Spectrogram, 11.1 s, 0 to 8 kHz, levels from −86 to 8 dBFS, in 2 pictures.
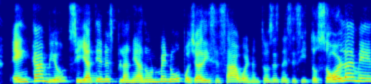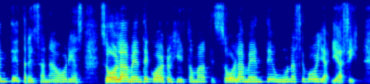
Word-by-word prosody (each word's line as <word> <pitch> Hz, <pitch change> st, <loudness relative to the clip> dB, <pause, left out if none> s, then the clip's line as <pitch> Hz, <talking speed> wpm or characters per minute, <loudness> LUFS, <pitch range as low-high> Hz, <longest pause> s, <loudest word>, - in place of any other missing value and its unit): En 220 Hz, +3 st, +3 dB
cambio, 275 Hz, -3 st, +4 dB
si 200 Hz, -3 st, -2 dB
ya 200 Hz, 0 st, +5 dB
tienes 245 Hz, +1 st, +1 dB
planeado 195 Hz, -1 st, 0 dB
un 220 Hz, +1 st, 0 dB
menú, 245 Hz, +2 st, +1 dB
pues 195 Hz, -7 st, -2 dB
ya 185 Hz, 0 st, +4 dB
dices: 180 Hz, -1 st, -3 dB
"Ah, 205 Hz, +1 st, +3 dB
bueno, 170 Hz, -5 st, -3 dB
entonces 175 Hz, +6 st, -7 dB
necesito 185 Hz, +2 st, -7 dB
solamente 270 Hz, -, +3 dB
3 180 Hz, -4 st, -10 dB
zanahorias, 205 Hz, +1 st, -7 dB, 0.2 s
solamente 230 Hz, +2 st, +4 dB
4 215 Hz, 0 st, -1 dB
jitomates, 215 Hz, -3 st, -9 dB
solamente 225 Hz, +4 st, -3 dB
1 230 Hz, +2 st, -4 dB
cebolla 245 Hz, -2 st, -5 dB
y 315 Hz, -, -6 dB
así". -, -, -9 dB
215 Hz, 140 wpm, -20 LUFS, 195-235 Hz, 0.2 s, ya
